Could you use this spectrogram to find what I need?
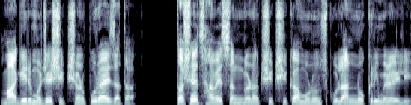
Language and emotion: Goan Konkani, neutral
